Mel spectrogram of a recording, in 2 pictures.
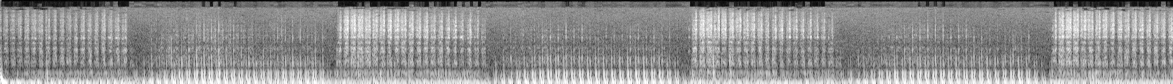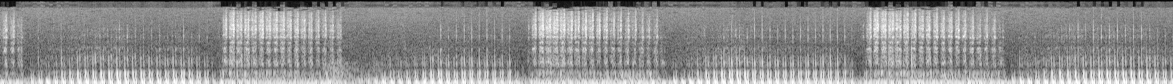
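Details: Domestic cat purring steadily: a deep, even rumble broken every couple of seconds by a brighter, breathy hiss-like phase, six cycles in a smooth, unhurried rhythm with no other sounds.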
